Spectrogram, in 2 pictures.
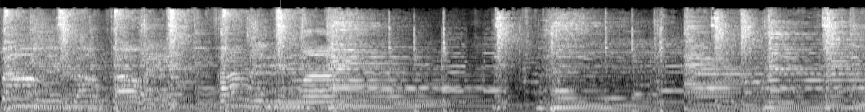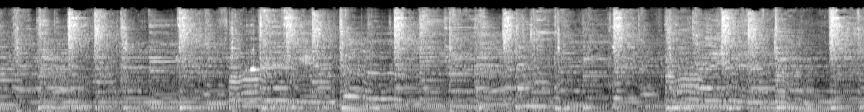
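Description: Music: a twelve-string acoustic guitar strummed and picked over a backing track with bass, in a passage with no singing. A higher lead melody line bends in pitch above the chords.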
